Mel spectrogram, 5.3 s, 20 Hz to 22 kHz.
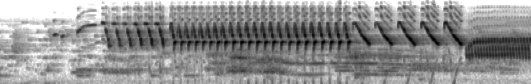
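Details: Kenari 86 canary in long continuous song for training beginner birds: soft opening notes, an extended fast buzzy roll, several sharp downslurred whistles, then a sustained lower buzzing tone.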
